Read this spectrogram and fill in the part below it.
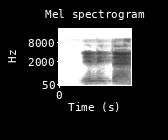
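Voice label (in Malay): "jenitan", Malay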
